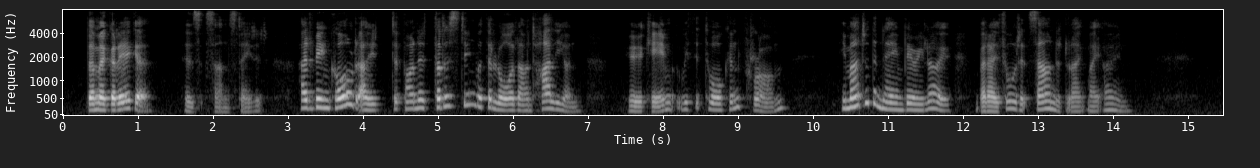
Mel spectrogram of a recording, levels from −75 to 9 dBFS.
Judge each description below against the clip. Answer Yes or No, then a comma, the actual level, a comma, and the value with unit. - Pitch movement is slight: No, wide, 5.5 semitones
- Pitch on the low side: No, high, 190 Hz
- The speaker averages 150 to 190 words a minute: No, average, 140 wpm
